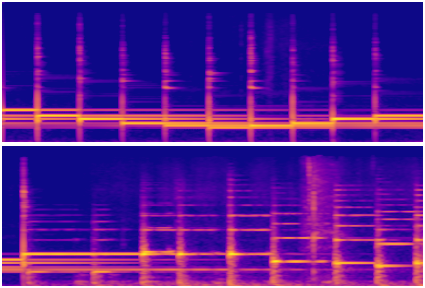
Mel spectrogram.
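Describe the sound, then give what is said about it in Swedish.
A small Meinl Mini Steel Tongue Drum in B major is played as a run of ringing, bell-like notes, first a steady even sequence, then livelier strikes with brighter overtones and sustained shimmering tones. No voices. “Alltså mini stål tung trumma i B dur.”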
